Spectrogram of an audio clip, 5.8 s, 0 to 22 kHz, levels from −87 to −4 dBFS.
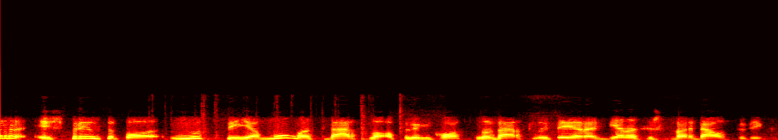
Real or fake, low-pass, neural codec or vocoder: real; 7.2 kHz; none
